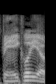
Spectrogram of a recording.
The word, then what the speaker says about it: Bagley: It's Bagley. Okay, let's go Bagley, because these guys should, seriously, they just need to all be called Smith.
